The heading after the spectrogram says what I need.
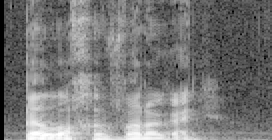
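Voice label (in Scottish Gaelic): "Bealach a Mhorgain", Scottish Gaelic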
